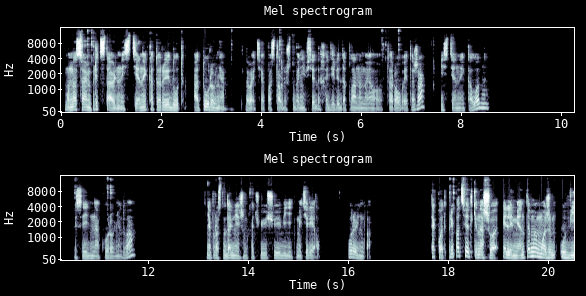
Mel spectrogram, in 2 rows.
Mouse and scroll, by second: 0.5 click, 3.3 click, 6.4 click, 6.7 click, 9.1 click, 9.5 click, 10.4 click, 11.1 click, 13.4 click, 15.7 click, 18.0 click, 19.1 middle click.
